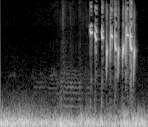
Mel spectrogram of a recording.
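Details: European goldfinch sound meant to stimulate goldfinches into singing: after a quiet start comes a rapid run of high, twittering chirps with slurred liquid notes, over a low steady hum.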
